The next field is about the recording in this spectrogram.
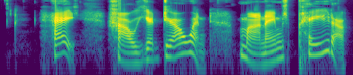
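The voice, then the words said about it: Peter Griffin cartoon voice impression. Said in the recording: “it's as close as I can get to Peter Griffin”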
